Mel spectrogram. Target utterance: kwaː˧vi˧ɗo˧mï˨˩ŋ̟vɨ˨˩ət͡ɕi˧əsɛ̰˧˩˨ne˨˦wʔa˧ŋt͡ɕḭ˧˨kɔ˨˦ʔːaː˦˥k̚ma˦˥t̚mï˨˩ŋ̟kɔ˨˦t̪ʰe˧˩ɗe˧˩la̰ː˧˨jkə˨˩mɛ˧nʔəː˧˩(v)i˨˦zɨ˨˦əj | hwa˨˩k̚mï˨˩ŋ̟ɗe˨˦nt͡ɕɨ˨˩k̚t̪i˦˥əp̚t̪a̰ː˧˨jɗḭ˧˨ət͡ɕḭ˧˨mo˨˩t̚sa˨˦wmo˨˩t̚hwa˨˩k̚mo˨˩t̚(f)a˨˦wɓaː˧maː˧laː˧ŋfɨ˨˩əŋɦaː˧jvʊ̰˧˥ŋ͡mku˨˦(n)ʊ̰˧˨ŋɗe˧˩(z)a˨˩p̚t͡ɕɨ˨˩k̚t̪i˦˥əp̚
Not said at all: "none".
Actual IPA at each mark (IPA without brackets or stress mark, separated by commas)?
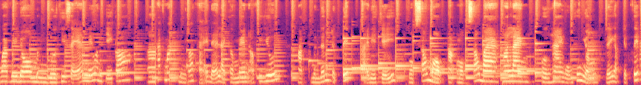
f, s, ɲ, ɣ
